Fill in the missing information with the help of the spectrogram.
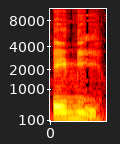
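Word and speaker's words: εἰμί: pretty it would be pronounced a me and it's i will go okay so a me accent on the second syllable is i am a me with the accent on the first syllable as i will go okay there are only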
